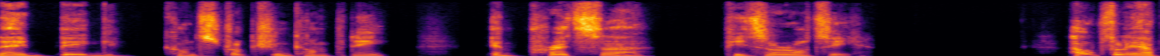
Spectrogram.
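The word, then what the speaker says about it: Pizzarotti: Now, Francesco is Chief Financial Officer for the whole of South America in a big construction company, Impresa Pizzerotti. Hopefully I pronounced that properly, Francesco.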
